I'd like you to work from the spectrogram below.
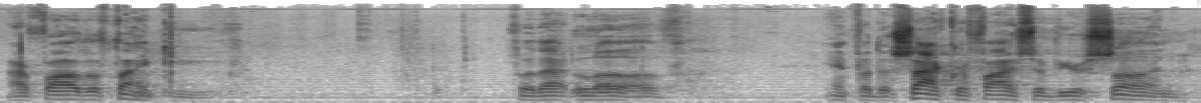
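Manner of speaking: low, earnest prayer voice. Acted. Preacher closes the sermon praying for the congregation, earnest. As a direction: lead the church in prayer.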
